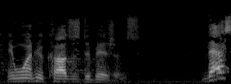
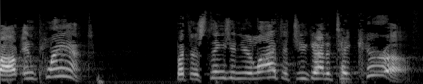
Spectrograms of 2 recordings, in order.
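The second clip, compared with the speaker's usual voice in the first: high, loud exhortation from the pulpit; insistent preacher, pitched up and driving; forceful preaching; 7 semitones higher, 7 dB louder than usual. Real, not acted. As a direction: press the correction home in a raised preaching voice.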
